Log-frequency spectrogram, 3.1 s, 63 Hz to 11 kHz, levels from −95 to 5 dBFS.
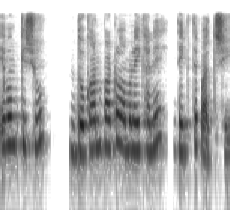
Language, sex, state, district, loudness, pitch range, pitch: Bengali, female, West Bengal, Malda, -20 LUFS, 275-315 Hz, 295 Hz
